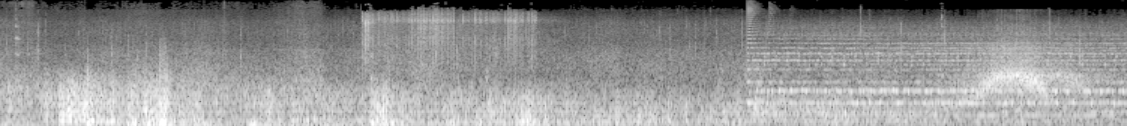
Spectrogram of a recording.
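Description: Heavy rain pours steadily while deep thunder rumbles and cracks through the first half, then sustained droning tones and a rising, wavering cry join over the continuing storm noise.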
